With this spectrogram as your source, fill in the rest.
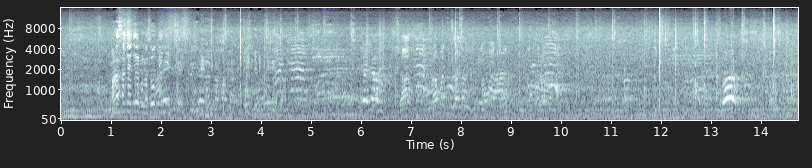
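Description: Young men shout and talk nearby outdoors.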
